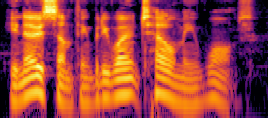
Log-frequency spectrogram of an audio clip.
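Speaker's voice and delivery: ordinary talk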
